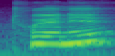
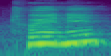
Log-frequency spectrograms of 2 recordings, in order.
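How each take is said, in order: The two takes are said the same way.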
